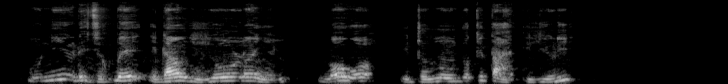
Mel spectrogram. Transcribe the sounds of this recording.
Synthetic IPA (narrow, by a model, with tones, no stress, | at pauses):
mo˧nĩ˨˦˨ɾe˨d͡ʒi˨k͡pe˦i˦˨da˨˦ũ˧d͡ʒi˨joː˦lɔ̃˦˨j̃ɛ̃˨ | lɔ˨˦wɔ˦˨ | i˨dũ˨mũ˦˧˦do˦ki˦ta˦˨i˨ji˨˦ɾi˦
